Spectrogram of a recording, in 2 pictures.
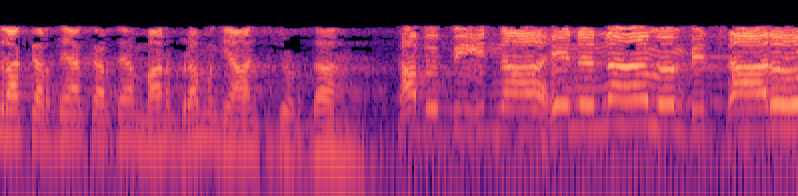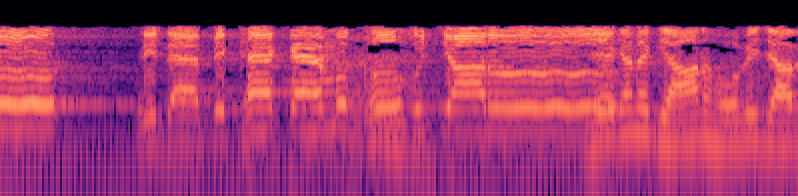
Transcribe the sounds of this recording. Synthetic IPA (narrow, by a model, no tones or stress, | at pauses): ɾãːkəɾd̪eːãːkəɾd̪eːãːmənbɾəmɡjaːnt͡ʃd͡ʒʊɽd̪aːɦɛː | t̪əbbiːnãːɦɪnnaːmbɪsʰaːɾoː | ɾɪd̪ɛːbɪkʰɛːkɛːmʊkʰoːʊt͡ʃaːɾoːd͡ʒeːkɛ̃ːeːɡjaːnɦoːʋiːd͡ʒaːʋ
